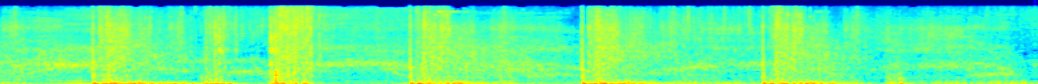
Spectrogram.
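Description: A heavy gun fires loud, booming shots again and again.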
